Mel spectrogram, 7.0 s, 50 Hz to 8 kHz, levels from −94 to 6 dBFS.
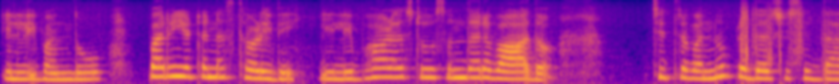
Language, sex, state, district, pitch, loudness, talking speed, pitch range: Kannada, female, Karnataka, Bidar, 270 Hz, -17 LUFS, 75 wpm, 245-305 Hz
